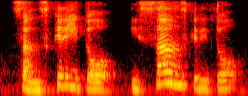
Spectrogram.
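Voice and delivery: sansCRIto, then SÁNScrito, slowly; first sánscrito on CRI, second on SÁNS; slow demonstration of both stresses of sánscrito; two accepted stresses. Shown as a demonstration. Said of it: "depende de ti cómo lo quieras decir".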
